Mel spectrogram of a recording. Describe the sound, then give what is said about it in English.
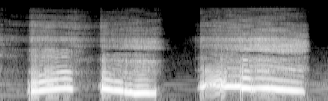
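A voice imitates an eerie wailing sound from within flesh: three drawn-out moaning wails, each falling in pitch, the last one the longest, with short silences between them. “you hear this kind of wailing sound, not coming from Dreven”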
